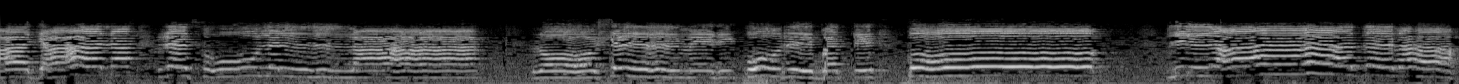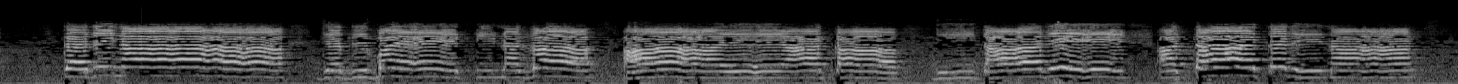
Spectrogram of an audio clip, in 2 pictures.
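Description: A young boy singing a naat, a devotional poem in praise of the Prophet Muhammad, unaccompanied, with wavering, ornamented pitch in phrases of a few seconds separated by short breaks.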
